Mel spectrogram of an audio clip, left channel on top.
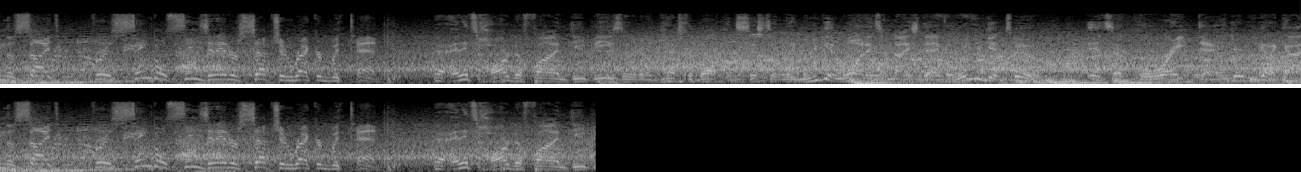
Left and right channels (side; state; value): right; drops out; at 6.0 s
